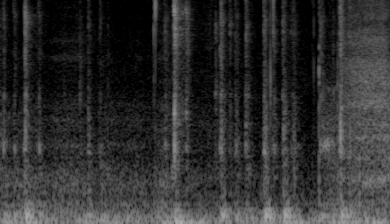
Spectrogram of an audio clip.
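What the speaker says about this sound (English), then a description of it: "here I'm going to just type my label, and I'm going to write gallbladder." Steady typing on a computer keyboard as a label is entered, a quiet run of close, uneven key clicks with no voices.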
